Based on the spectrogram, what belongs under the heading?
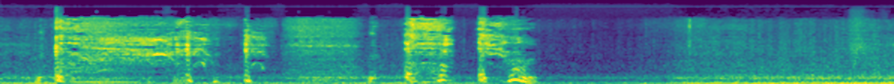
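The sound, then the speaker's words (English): Several heavy, hacking coughs from a man sick with COVID burst out in quick succession, loud, with a throat-clearing rasp among them, over a steady low rumble that continues after the coughing stops. “The coughing is just terrible at the beginning of this, so apologies about that, but here we go.”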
